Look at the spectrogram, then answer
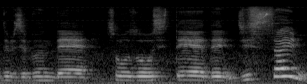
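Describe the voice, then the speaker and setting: A woman with a medium pitch speaks over light background noise. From Japan, Fukuoka; Japan. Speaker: psychological counselor. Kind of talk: solo talk to camera, advice monologue. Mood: calm, reassuring, smiling. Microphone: webcam.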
